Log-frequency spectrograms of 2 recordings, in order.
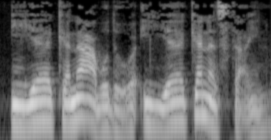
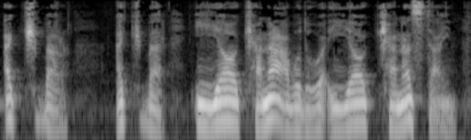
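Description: First: Slow, thin k in ایاک, from back by the uvula; ایاک with an unpalatalized, thin Arabic k; thin Arabic kaf. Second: اکبر and ایاک with k spread on the palate; slowly, a palatal Persian "ky" in ایاک; Persian-style k in اکبر and ایاک; Persian kaf. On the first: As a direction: recite ایاک slowly with a light Arabic k. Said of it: "با زبان کوچیک نازک ادا میشه". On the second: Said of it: "صدا تو فضای دهان پخش میشه، میگیم". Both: Shown as a demonstration.

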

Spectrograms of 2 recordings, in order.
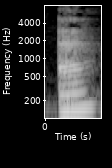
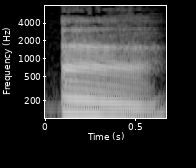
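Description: First: ا with a short, clipped a vowel; short fatha. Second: ا with a drawn-out aa vowel; long fatha. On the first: Teacher contrasting a short ا with a long one. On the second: Teacher contrasting a long ا with a short one. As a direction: stretch the fatha on ا. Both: Shown as a demonstration. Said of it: "فقط در کشش اونها مختصری فرق هست".

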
